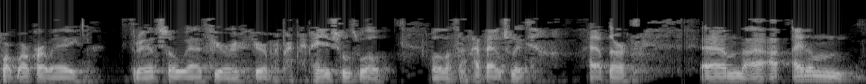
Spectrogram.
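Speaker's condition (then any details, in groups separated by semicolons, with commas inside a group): Stammer; full-blown stammer, meeting may take slightly longer; repeated sounds, repeated words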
